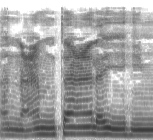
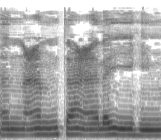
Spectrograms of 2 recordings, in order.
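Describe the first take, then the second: The two takes are said the same way.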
